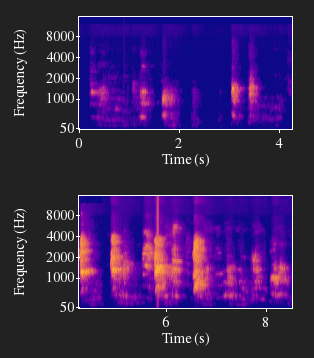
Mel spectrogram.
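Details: Playing Cavalier King Charles Spaniel puppies raised indoors in a home pen give a run of short, nasal yips that grow louder into sharp, shrill barks, roughly one every second, with a brief sharp click midway.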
